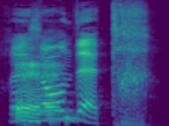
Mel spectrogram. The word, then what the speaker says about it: raison d'être: That's raison d'etre, if you will. If I actually pronounce that correctly. – Raison d'être. – Oh, I'm sorry. You're closer.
